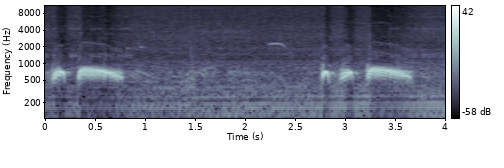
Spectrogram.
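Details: Spotted dove, known locally as tekukur, calling while being teased in the wild: a short low coo, then a longer drawn-out coo, and the phrase repeated after a pause, over a constant rumbling background.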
